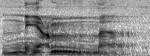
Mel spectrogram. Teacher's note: Ainnya itu asalnya disukun. Ketika disambung, maka mim ketemu mim jadi idgham.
